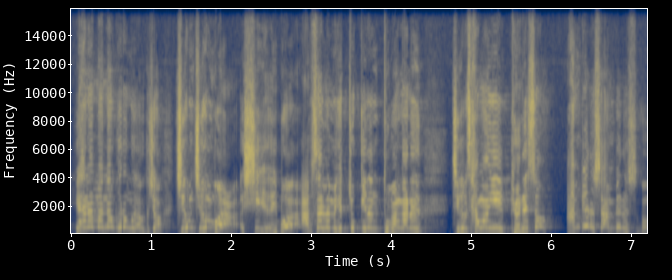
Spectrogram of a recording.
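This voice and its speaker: A woman pastor preaching a sermon in a lively, conversational way, joking with the congregation and often asking them "right?". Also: very high voice.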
